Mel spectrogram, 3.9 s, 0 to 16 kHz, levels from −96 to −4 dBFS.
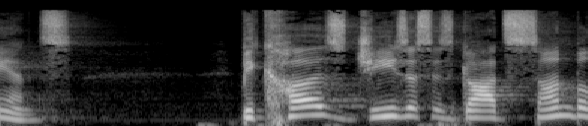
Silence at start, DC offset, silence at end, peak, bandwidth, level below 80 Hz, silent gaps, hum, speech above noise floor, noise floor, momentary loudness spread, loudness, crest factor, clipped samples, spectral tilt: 0 s; under 0.1%; 0 s; -12 dBFS; 12.5 kHz; -56 dBFS; none; none; 48 dB; -76 dBFS; 8 LU; -27 LUFS; 18 dB; under 0.1%; -2.5 dB/octave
